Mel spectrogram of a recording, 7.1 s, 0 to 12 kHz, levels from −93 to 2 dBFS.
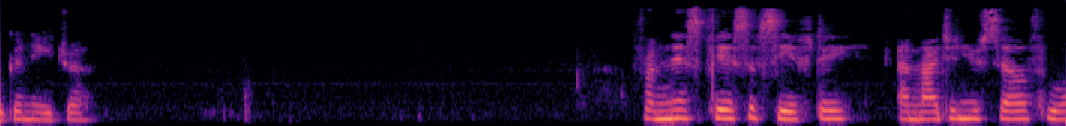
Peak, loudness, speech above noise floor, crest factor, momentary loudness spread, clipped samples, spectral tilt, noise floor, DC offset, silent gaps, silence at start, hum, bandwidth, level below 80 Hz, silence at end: -14 dBFS; -30 LUFS; 48 dB; 20 dB; 11 LU; under 0.1%; -5 dB/octave; -77 dBFS; under 0.1%; none; 0 s; none; 9.8 kHz; -68 dBFS; 0 s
